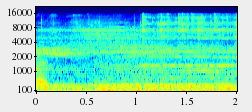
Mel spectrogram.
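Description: Buffalo Diamond slot machine's bonus-game sounds over a steady low casino-floor din, with a thin steady electronic tone coming in about a second in as a win is counted up.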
